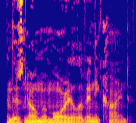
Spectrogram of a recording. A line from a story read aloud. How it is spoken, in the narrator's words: asked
